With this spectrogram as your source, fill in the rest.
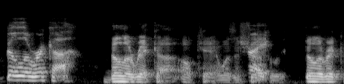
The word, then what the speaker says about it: Billerica: what's the actual town called it's called billerica billerica okay i wasn't sure billerica or blu rico no don't worry everybody pronounces it okay all right what's uh tell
